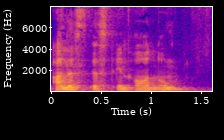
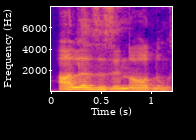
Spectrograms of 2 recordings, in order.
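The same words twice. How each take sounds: First: Each word starts with a glottal stop, cleanly separated. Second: The words run together without glottal stops. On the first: "ist das im Deutschen soweit alles in Ordnung" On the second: "Sie würden die Wörter binden"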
